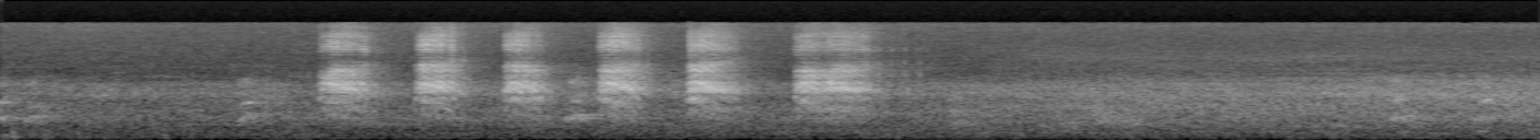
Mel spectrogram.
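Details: Hooded crow calling a run of six harsh, grating caws, evenly spaced about two-thirds of a second apart, then falling silent over a soft, steady background hiss.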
